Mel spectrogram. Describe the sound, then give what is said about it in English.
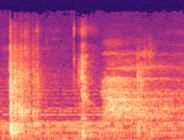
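Dice rolled for a constitution saving throw clatter onto a table in a few sharp, hard knocks: a loud thunk at the start, then softer taps and a brief rattle. No one speaks. “Make a constitution saving throw.”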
